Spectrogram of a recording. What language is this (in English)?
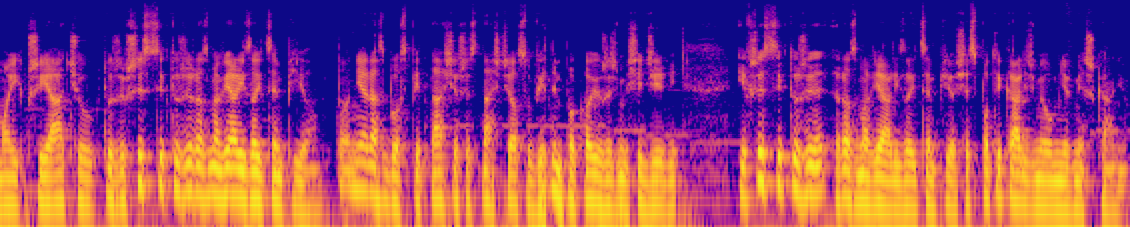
Polish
